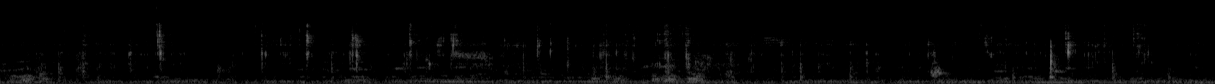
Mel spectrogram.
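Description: Close-up eating sounds of a person eating rice and potato curry by hand: quiet chewing broken by sharp, crunchy bites every second or two, loudest twice in quick succession near the end.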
